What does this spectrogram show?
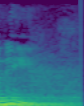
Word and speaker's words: knee: The last one is the teacher has shown the diagram of a knee. Here again K is silent, but the very first sound is consonant, that's why we have used a before knee.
